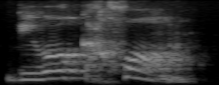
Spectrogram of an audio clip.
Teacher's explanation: Sí, porque yo no digo cajón, digo cajón, ¿no? Ahí está la fuerza de voz en jón.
